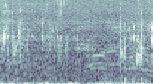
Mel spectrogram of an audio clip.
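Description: Sea water sloshing and splashing against a GoPro camera at the surface of the surf, with a low rumble and scattered sharp droplet clicks.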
